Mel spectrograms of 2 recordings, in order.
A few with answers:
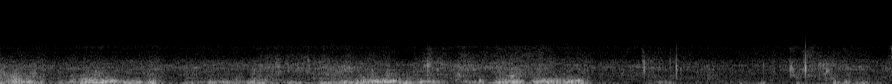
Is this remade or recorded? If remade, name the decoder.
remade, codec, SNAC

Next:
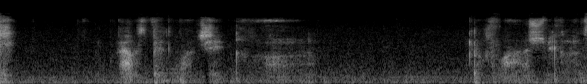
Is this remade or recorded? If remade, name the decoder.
recorded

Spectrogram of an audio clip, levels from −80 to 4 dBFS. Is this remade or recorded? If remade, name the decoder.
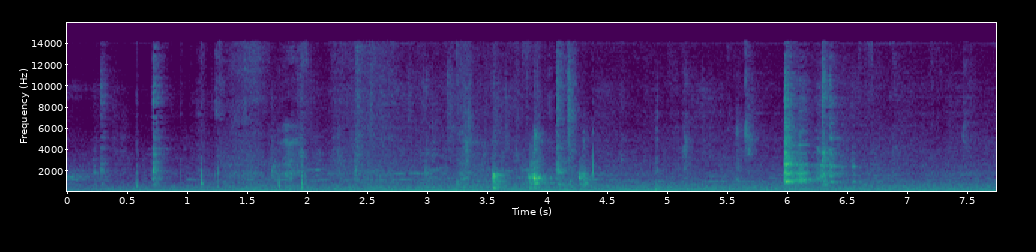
recorded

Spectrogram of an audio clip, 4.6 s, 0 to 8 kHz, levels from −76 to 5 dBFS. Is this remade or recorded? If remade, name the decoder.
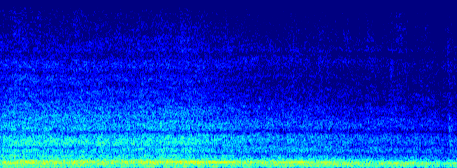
recorded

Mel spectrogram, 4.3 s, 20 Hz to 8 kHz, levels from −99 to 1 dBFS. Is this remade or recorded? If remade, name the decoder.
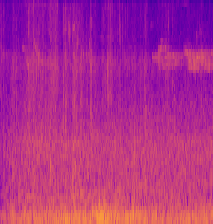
recorded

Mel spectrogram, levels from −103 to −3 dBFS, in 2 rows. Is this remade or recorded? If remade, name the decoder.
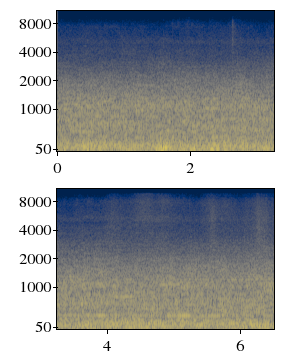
remade, codec, SNAC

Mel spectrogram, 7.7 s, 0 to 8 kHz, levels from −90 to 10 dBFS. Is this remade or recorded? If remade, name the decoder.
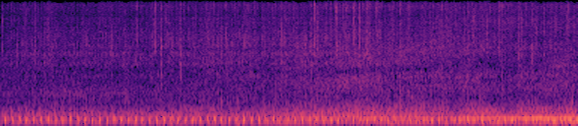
recorded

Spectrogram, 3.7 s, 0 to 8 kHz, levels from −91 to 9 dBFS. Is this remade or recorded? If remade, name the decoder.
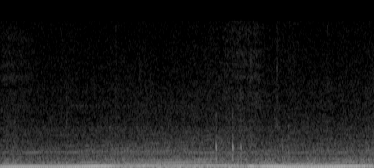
recorded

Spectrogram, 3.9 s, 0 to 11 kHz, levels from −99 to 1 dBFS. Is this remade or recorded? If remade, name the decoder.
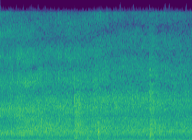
recorded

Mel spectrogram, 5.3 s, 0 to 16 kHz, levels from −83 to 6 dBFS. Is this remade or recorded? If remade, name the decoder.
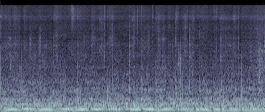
remade, codec, SNAC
